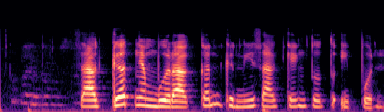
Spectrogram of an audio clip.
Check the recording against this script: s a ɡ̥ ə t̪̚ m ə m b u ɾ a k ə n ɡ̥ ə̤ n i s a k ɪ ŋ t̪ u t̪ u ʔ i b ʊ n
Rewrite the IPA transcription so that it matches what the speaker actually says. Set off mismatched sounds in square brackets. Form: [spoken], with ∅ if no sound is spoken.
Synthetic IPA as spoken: s a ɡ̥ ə t̪̚ [ɲ] ə m b u ɾ a k ə n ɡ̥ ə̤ n i s a k ɪ ŋ t̪ u t̪ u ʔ i [p] ʊ n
